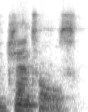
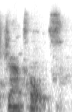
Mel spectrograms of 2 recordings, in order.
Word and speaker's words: Gentles: Sure, it's a Gentles. Gentle with an S, Gentles.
